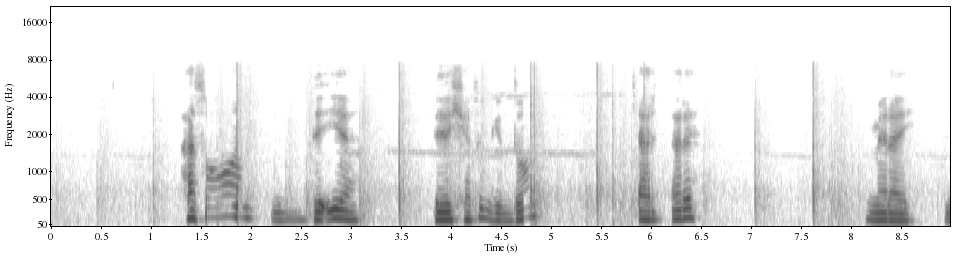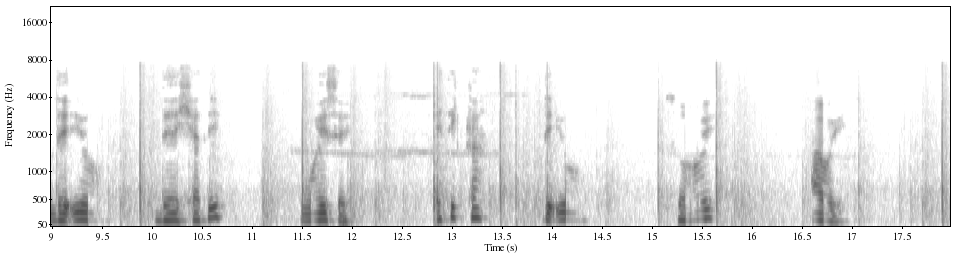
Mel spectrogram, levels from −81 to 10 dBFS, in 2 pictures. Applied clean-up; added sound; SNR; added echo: none; Fireworks; 18 dB; none.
